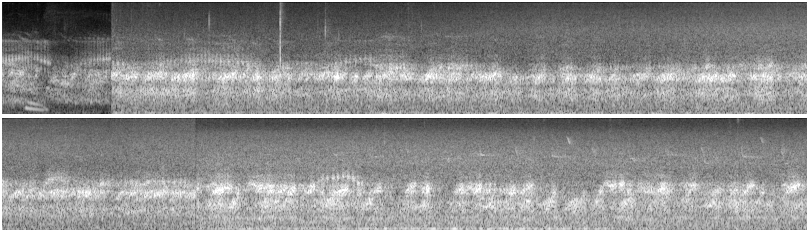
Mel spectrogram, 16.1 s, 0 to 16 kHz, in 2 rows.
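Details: Many frogs calling together at a pond, audible day and night from houses 800 metres away: a steady mid-pitched croaking hum with rapid rattling pulses, about two per second, after a brief handling noise at the start.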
